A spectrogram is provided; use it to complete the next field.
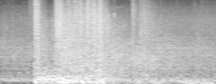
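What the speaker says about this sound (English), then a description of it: "Area fire is used on likely enemy positions." Dense area-fire gunfire from the Combat Mission Red Thunder war game, a loud continuous barrage of overlapping shots and booms that kicks in sharply and rolls on without pause.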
